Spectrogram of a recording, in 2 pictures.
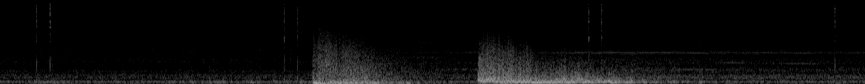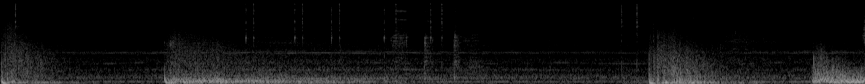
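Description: Artillery guns fire in a Battle of Bautzen wargame, with five sharp, booming reports spaced a few seconds apart over faint clicking, each blast trailing off slowly.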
